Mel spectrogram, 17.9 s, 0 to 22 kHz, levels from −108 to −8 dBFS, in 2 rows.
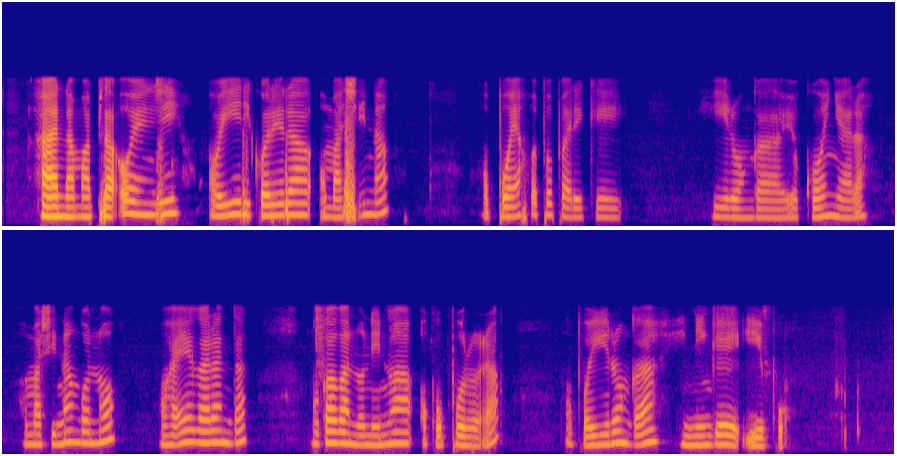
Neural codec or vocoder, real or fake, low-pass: none; real; 5.4 kHz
